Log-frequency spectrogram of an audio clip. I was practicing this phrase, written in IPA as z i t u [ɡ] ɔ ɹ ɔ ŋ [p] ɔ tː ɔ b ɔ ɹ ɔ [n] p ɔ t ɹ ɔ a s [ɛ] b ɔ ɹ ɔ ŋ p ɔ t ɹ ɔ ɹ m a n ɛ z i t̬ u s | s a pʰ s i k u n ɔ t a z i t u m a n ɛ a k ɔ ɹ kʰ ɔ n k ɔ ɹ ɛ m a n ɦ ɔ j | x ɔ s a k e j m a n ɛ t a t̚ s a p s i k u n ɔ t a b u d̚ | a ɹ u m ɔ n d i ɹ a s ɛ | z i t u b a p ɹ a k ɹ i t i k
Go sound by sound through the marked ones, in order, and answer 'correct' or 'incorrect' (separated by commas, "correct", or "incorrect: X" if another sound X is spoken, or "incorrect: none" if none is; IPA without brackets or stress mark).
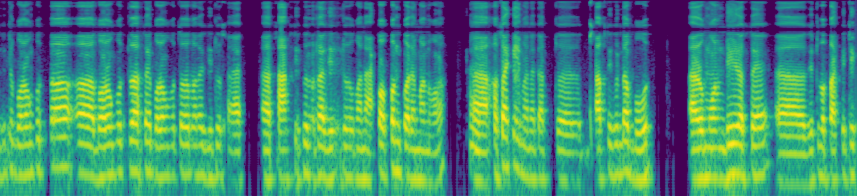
incorrect: b, correct, incorrect: ŋ, correct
